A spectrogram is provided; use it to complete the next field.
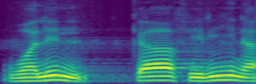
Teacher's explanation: রা নিচে জের আছে, আওয়াজটাকে পাতলা করিয়া পড়তে হবে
